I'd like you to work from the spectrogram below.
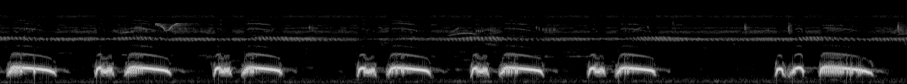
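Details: A decoy spotted dove coos steadily to attract wild doves. Short double notes alternate with longer arched croos in a rhythmic series of about nine seconds. A continuous high whine sits underneath.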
